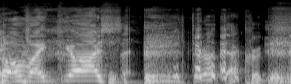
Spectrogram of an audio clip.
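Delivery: laughing protest. Real, not acted. Reacting to teeth roast.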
